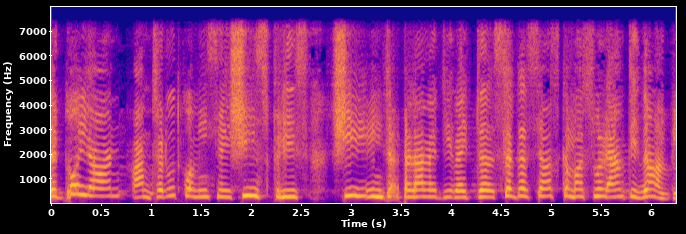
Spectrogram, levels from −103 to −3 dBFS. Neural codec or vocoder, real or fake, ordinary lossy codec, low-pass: codec, 16 kHz in and 24 kHz out, 0.6 kbps, FireRedTTS-2 codec; fake; none; 7.2 kHz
